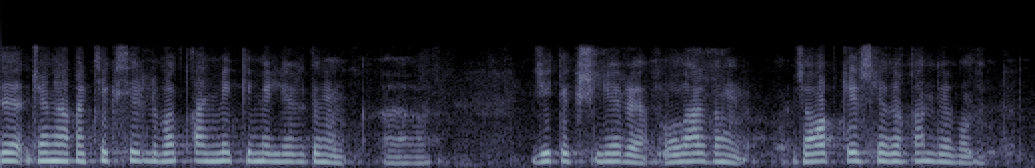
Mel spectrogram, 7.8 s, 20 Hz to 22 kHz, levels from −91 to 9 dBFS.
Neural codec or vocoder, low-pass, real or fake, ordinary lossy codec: codec, 16 kHz, 4 kbps, FreqCodec, smaller model; 7.2 kHz; fake; Opus, 24 kbps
